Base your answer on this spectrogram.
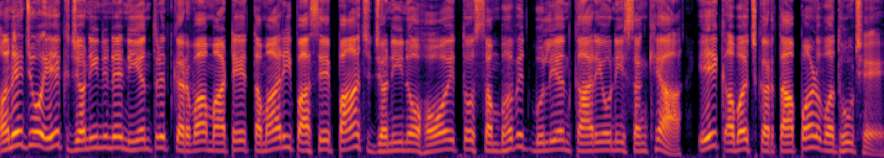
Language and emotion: Gujarati, neutral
